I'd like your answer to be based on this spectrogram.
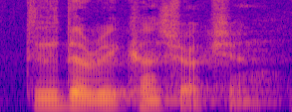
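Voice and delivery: ordinary talk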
